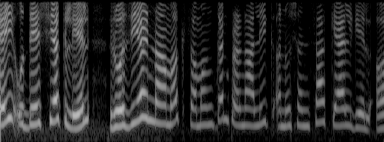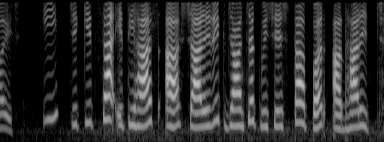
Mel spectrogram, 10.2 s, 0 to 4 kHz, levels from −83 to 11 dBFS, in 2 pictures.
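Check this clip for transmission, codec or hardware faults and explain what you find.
No transmission faults detected.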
